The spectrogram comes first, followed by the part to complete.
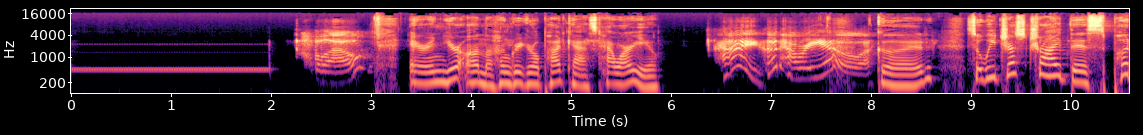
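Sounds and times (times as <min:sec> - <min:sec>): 
steady telephone dial tone with faint thin overtone: 0:00.0 - 0:02.1
speech: 0:02.4 - 0:06.0, 0:07.4 - 0:10.5.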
